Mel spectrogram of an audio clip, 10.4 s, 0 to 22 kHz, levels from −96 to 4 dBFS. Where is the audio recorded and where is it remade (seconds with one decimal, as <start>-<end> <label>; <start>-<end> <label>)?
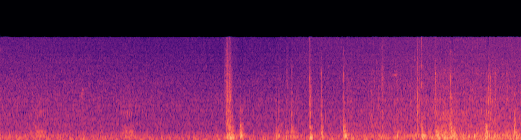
0.0-0.5 recorded; 0.5-3.3 remade; 3.3-3.7 recorded; 3.7-7.7 remade; 7.7-8.8 recorded; 8.8-9.8 remade; 9.8-10.4 recorded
